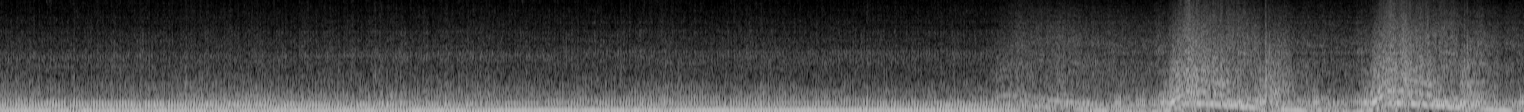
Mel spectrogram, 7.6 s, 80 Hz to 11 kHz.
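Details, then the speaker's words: 2023 BMW S 1000 RR after Brentuning ECU flash, Sprint air filter and relocated IAT sensor: steady idle, then two sharp revs falling away with overrun crackle and exhaust popping, flames visible. "I like it. We got some flames."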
